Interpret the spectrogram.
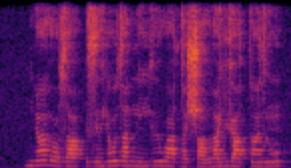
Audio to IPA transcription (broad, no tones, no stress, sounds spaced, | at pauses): b ĩ ðˤ o zˤ ɘ | z ɘ j ũ zˤ i n ĩ j ɘ w ɘ dˤ ɘ ʃ ɐ ðˤ i vʲ o tˤ ɐ̃ z õ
